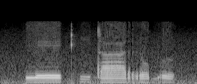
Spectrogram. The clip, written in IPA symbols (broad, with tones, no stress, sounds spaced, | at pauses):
m eː˨ kʰ i˦ d aː˨ r o˨ b ʊ˦˨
